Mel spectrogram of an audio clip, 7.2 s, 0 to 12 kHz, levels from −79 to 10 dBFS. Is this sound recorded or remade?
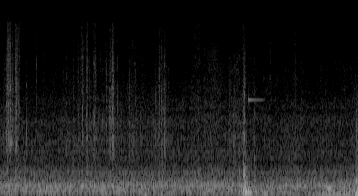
recorded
